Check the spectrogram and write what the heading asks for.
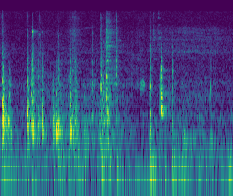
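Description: Faint, irregular light clicks and taps, about seven or eight in two seconds, from fingers handling an Xbox One power brick's metal plate and small plastic parts.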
